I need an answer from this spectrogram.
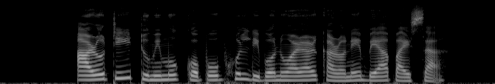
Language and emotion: Assamese, neutral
